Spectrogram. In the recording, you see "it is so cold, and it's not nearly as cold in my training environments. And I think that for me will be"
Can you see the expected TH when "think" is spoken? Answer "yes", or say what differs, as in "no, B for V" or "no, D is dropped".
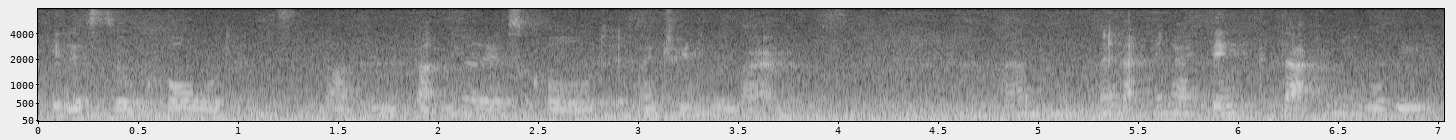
yes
